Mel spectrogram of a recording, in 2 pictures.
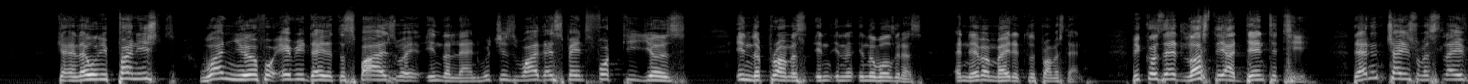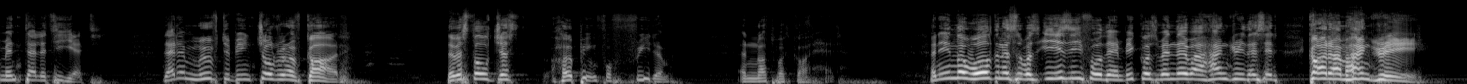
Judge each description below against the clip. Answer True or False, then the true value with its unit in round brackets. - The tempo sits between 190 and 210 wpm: True (195 wpm)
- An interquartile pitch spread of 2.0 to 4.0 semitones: False (4.9 semitones)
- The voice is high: True (210 Hz)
